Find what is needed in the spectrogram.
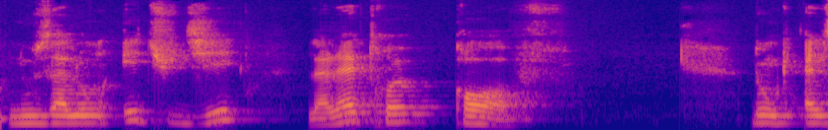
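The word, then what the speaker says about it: قاف: Le Qaf, c'est une lettre, comme tu peux l'entendre, emphasée. Donc, c'est une lettre emphatique, elle doit remplir toute la bouche quand tu la prononces, et il ne faut du coup surtout pas la confondre avec le kef, tu vois.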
